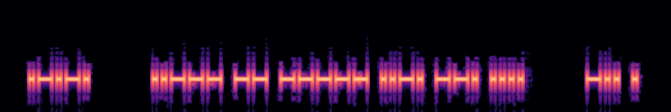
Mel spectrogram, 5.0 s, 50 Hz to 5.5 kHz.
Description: Morse code, heard as a keyed tone, about 36 wpm, 700 Hz. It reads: <AR> 2M0FGH DE
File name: UK MASTER QSOs TRAINING / 35WPM / UK MASTER QSOs 0002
